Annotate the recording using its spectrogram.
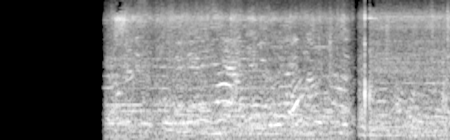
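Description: A crowd of shoppers chatters outdoors.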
